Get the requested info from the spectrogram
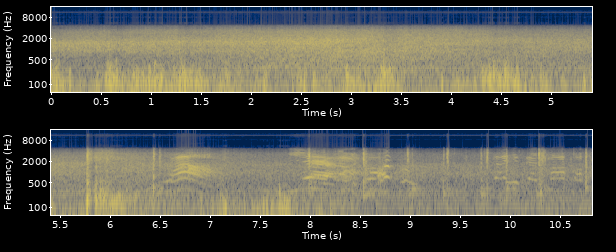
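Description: A steady rushing noise with a low rumble for about the first six seconds, then a sharp click and a few distant shouted calls.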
